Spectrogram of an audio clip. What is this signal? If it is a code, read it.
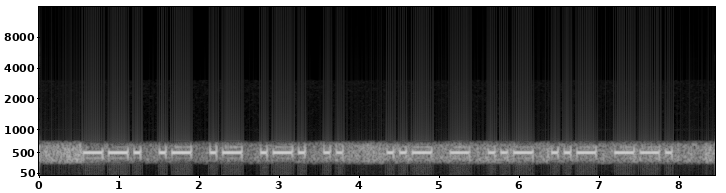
Morse code, heard as a keyed tone, about 15 wpm, 500 Hz. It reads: GAARI UTUUG
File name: M08a- -1355utc-8096khz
